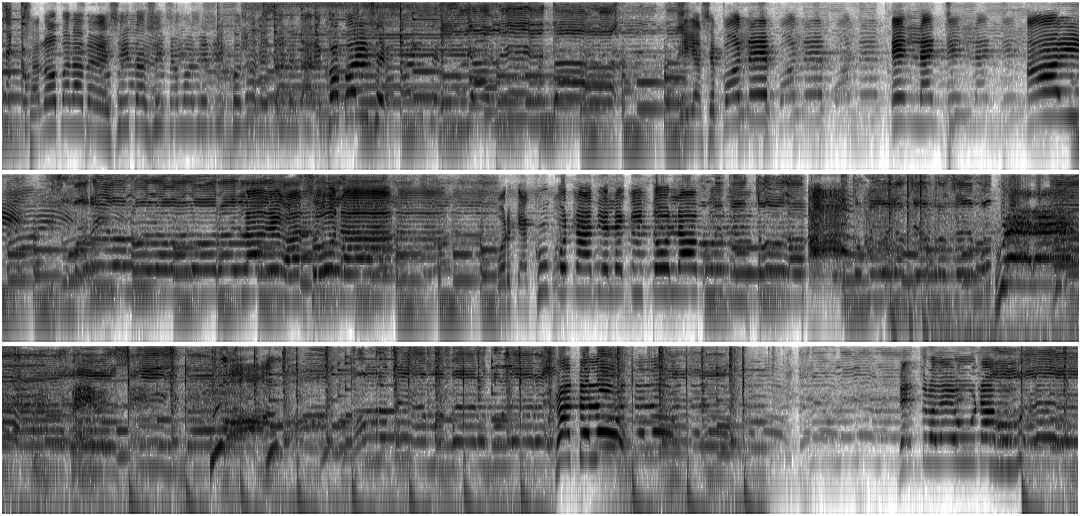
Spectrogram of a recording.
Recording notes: LIVE AT CARTAGO BAR NEW YORK.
